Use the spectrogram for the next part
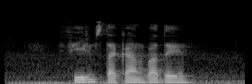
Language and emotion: Russian, neutral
